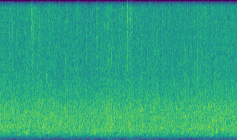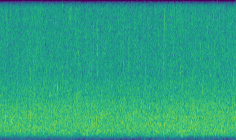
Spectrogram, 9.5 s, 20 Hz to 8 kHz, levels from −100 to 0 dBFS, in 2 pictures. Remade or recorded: remade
